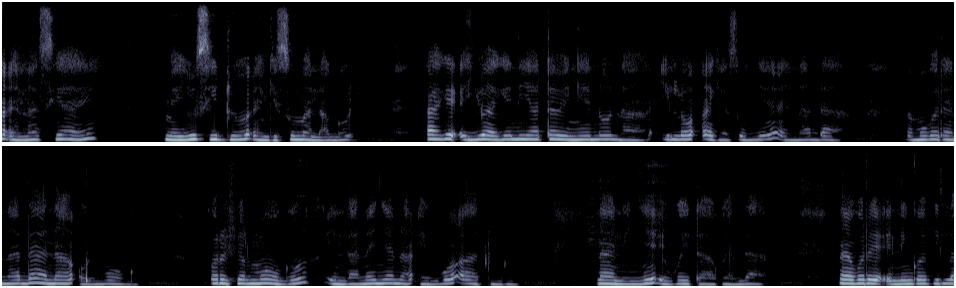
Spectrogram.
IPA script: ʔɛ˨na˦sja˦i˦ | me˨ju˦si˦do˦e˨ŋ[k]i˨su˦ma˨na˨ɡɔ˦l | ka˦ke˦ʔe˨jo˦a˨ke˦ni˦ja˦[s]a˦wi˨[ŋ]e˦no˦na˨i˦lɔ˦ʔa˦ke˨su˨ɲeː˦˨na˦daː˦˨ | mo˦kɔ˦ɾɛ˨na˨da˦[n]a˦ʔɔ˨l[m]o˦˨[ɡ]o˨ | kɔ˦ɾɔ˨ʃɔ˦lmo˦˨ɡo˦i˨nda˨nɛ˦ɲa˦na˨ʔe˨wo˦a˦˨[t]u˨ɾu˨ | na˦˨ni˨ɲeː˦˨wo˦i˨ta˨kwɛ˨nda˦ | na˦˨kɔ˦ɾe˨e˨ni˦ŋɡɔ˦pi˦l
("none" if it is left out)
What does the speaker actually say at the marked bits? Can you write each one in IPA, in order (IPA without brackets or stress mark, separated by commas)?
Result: ɡ, t, ŋ, n, m, ɡ, t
